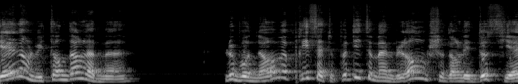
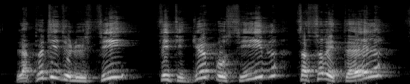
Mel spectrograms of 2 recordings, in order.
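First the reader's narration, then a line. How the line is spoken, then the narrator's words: Exclaimed with softened emotion. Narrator (French): s'écria-t-il, tandis qu'une véritable émotion adoucissait l'expression de son visage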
